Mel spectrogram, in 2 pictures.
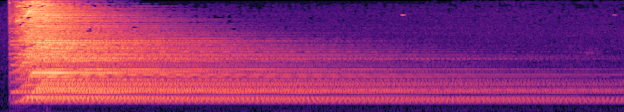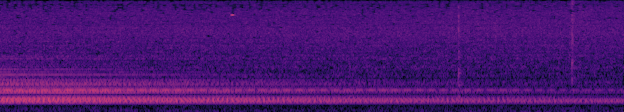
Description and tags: Fretless Zither full gliss
Nice full chromatic gliss on a fretless zither. Great for horror!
